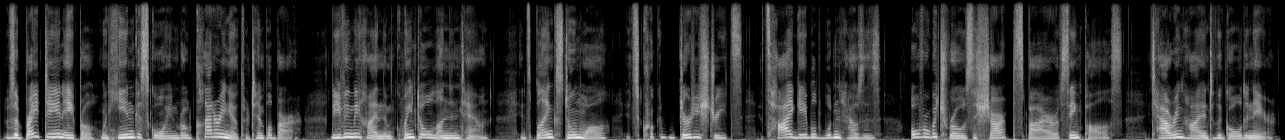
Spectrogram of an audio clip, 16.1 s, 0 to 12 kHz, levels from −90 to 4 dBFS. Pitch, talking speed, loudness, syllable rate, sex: 220 Hz, 195 wpm, -18 LUFS, 5.2 syllables/s, female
